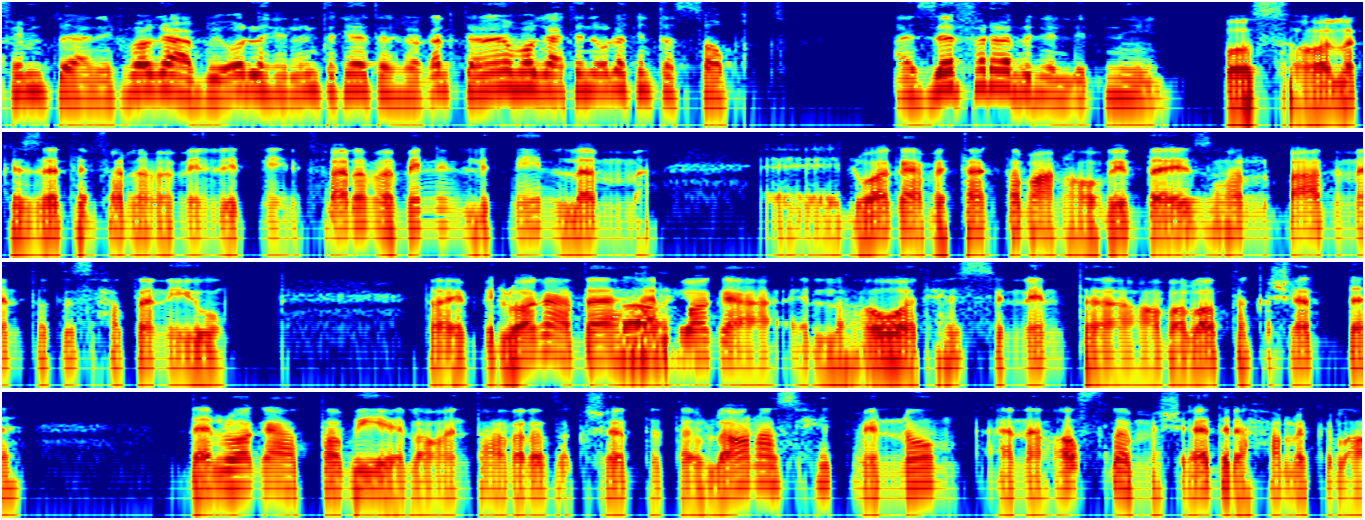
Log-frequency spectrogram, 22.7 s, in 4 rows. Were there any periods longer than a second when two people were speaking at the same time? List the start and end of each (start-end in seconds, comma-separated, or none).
none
